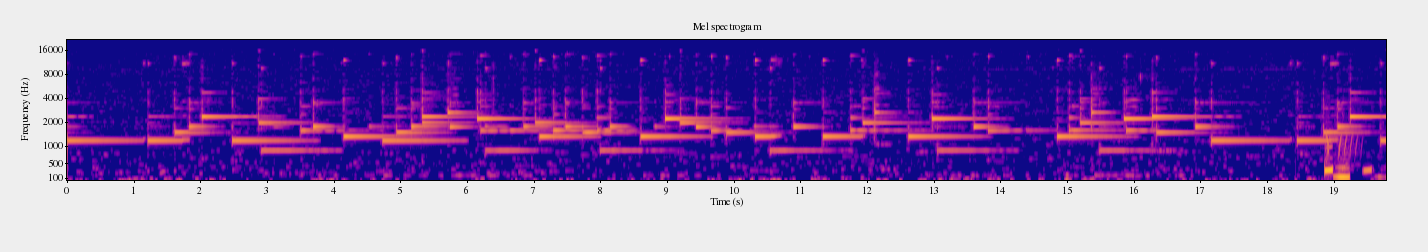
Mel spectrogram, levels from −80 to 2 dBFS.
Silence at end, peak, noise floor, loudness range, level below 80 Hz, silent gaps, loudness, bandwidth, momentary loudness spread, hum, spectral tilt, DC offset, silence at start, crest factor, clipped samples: 0 s; -6 dBFS; -46 dBFS; 3 LU; -52 dBFS; none; -22 LUFS; 16.5 kHz; 13 LU; none; -5 dB/octave; under 0.1%; 0 s; 18 dB; under 0.1%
